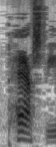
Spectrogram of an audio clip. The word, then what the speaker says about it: pasty: shops along Highway 2 it's actually pasty that's how you pronounce it and it's nothing you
